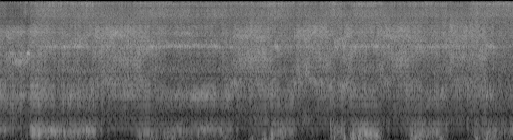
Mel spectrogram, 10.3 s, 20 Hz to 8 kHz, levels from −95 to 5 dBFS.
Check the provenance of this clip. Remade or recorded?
remade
